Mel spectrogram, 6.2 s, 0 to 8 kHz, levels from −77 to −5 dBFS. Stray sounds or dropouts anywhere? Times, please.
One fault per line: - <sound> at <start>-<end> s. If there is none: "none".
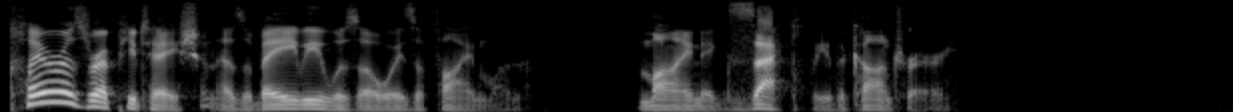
none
